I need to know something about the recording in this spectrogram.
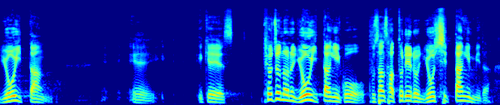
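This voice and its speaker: A male pastor with a Busan accent preaching a sermon, putting questions to the congregation and swinging from loud declarations to hushed endings. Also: a little high, sing-song, normal speed. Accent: Busan Korean. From Busan, South Korea. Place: church sanctuary.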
